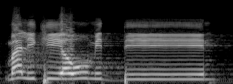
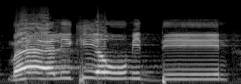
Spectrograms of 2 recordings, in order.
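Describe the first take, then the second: First: The first vowel of Maliki is kept short. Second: The first vowel of Maliki is drawn out long.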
